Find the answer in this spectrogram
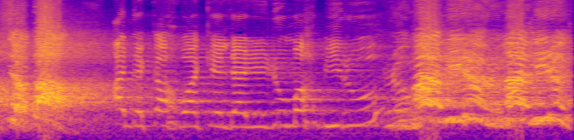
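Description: A large group of children's voices chanting and calling out together in unison, with loud shouted lines at the start and near the end and long held notes in the middle.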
